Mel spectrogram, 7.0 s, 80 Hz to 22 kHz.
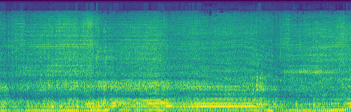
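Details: Car with a newly fitted distributor, running on fresh E85. The note surges then sags unevenly with the throttle held, revs dropping out in rough bursts as it cuts out; a dirty fuel filter is suspected, cause unconfirmed.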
